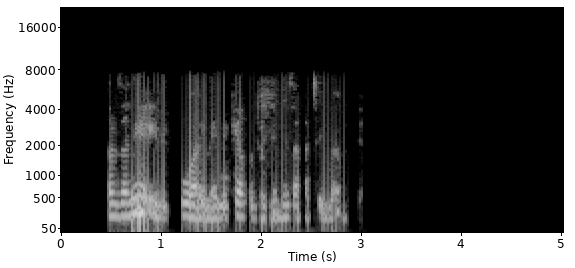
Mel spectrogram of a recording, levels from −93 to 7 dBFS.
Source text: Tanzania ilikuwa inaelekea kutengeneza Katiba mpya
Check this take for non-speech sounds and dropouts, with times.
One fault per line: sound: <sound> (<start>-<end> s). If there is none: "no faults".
no faults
